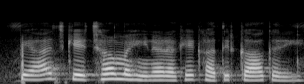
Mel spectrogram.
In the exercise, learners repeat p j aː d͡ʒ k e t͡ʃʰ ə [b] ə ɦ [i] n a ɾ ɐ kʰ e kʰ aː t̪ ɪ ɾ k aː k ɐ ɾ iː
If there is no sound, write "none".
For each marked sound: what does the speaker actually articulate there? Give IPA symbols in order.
m, iː

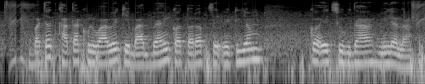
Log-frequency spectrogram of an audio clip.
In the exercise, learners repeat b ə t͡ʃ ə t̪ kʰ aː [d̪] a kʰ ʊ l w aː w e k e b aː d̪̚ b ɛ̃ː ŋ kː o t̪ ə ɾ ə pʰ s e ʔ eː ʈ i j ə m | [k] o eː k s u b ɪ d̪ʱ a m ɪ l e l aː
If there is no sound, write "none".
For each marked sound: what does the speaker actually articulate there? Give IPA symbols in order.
t̪, k

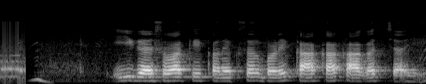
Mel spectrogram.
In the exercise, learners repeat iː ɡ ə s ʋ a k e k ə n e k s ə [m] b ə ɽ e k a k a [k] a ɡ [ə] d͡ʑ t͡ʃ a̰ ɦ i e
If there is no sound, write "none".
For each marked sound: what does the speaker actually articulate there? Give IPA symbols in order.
n, k, ə

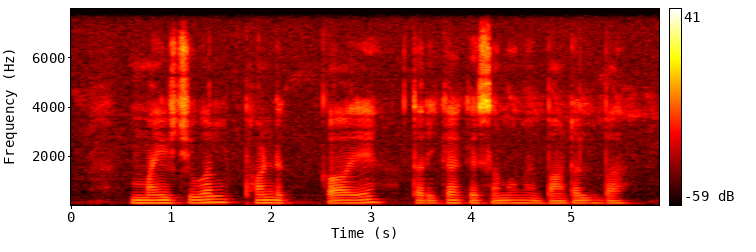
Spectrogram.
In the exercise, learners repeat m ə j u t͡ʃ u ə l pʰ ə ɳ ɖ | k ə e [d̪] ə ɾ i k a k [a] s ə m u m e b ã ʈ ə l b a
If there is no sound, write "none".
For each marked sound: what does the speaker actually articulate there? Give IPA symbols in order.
t̪, e

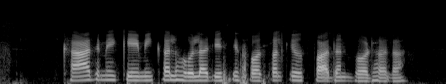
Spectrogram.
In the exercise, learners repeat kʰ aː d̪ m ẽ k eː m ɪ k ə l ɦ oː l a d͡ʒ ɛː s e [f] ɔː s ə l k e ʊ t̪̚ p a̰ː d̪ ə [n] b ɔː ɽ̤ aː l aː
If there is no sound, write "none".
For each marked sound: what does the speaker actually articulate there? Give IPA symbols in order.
f, n

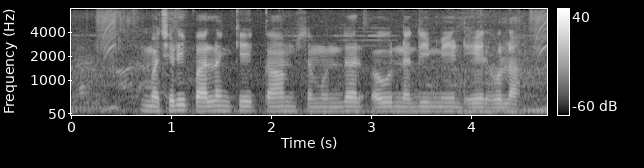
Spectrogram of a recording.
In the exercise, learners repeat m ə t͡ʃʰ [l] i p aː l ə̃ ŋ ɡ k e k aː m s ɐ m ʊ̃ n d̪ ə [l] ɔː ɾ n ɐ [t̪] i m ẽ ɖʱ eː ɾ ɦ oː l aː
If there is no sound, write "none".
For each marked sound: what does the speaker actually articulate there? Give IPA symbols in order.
ɾ, ɾ, d̪

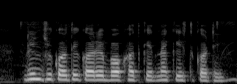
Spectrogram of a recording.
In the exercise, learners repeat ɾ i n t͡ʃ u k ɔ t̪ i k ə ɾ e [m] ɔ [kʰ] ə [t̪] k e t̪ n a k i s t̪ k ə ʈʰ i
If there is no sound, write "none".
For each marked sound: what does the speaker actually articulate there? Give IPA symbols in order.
b, kʰ, t̪

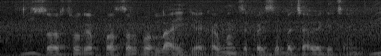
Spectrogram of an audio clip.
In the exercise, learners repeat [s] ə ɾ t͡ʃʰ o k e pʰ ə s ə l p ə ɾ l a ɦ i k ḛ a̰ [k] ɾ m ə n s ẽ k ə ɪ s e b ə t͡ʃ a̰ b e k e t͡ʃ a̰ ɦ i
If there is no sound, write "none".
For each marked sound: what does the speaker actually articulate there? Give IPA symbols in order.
s, k

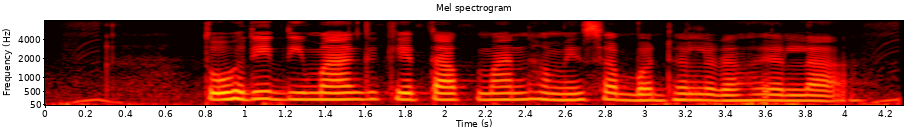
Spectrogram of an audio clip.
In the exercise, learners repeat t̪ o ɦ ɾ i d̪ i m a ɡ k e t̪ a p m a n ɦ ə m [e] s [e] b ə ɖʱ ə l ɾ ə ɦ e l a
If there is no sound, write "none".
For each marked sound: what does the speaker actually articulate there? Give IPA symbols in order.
e, a

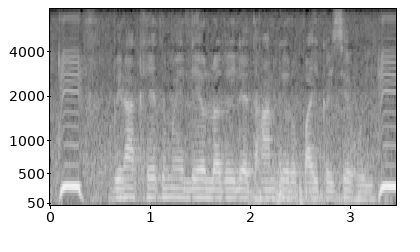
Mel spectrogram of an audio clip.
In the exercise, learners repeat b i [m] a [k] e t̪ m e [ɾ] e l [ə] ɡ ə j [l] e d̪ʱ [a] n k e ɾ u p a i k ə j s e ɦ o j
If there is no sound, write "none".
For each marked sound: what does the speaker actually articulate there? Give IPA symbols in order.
n, kʰ, l, ə, l, a

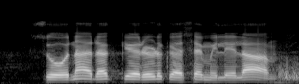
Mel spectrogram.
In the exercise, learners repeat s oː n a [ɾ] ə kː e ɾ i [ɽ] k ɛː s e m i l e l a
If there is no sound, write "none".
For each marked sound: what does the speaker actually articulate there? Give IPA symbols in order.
ɾ, ɽ

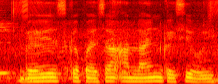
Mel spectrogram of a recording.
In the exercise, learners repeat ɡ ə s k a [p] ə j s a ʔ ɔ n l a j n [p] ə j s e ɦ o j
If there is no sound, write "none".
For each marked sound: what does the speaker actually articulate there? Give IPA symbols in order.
p, k

